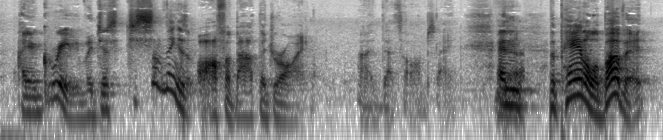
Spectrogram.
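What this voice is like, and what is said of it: Usual voice. Nothing is said of it.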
